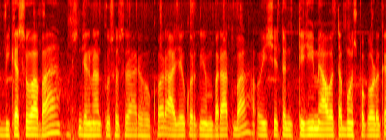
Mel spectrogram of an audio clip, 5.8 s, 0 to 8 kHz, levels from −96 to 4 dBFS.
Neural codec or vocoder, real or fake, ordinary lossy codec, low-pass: none; real; none; none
